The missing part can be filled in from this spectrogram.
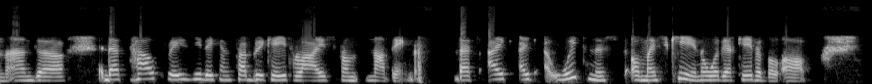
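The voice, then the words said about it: Italian accent. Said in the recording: “I'm Italian, born by Italian parents in Italy. But I have an accent”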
